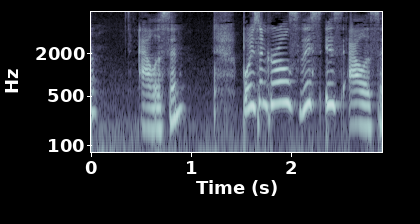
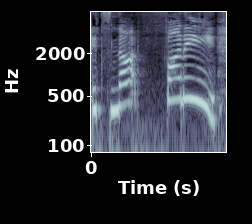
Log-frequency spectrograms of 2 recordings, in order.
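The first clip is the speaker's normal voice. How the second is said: shrill, very high, full-volume, all-out yell; 10 semitones higher than usual. A girl who fears the whole school is playing a joke on her, shouting as loud as possible. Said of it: "she shouted as loud as she could".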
